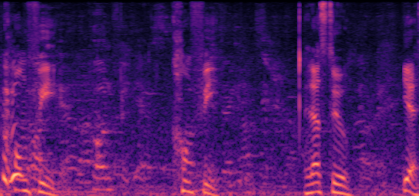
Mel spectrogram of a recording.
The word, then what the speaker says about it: confit: okay and i was ordering it as duck confit the tea is silent comfy comfy it has to yeah so anyway so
